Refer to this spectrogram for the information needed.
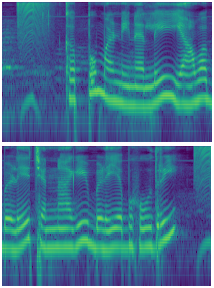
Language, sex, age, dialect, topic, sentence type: Kannada, female, 36-40, Central, agriculture, question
